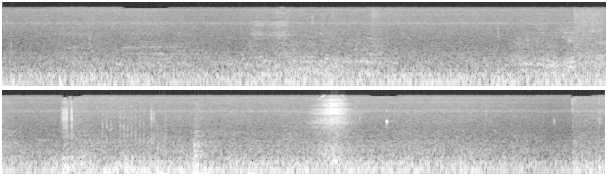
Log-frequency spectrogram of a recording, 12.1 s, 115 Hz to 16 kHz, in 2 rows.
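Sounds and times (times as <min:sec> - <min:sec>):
faint pulsing hum: 0:00.0 - 0:12.0
room ambience rumble: 0:00.0 - 0:12.0.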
